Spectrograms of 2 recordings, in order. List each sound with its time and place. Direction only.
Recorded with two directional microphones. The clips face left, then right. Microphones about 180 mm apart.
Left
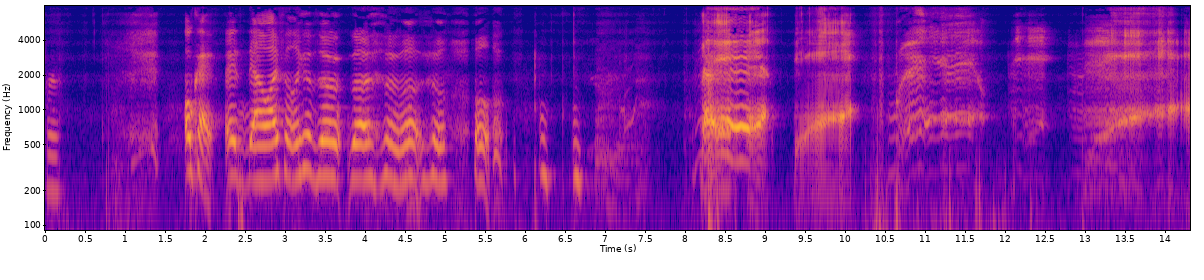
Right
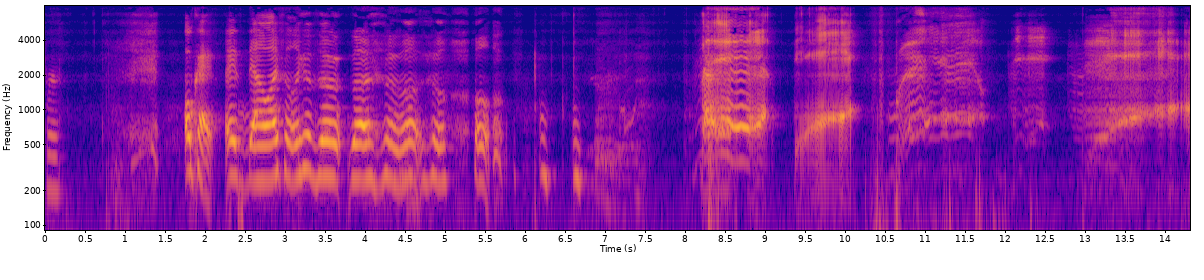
0.9 s a woman's voice: 15° right (ahead or behind)
8.1 s laughter: 25° left (ahead or behind)
9.3 s a sound: centre (ahead or behind)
